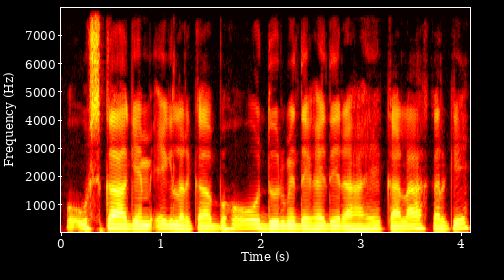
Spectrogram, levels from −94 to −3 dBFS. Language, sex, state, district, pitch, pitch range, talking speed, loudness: Hindi, male, Arunachal Pradesh, Longding, 135 Hz, 130-145 Hz, 205 wpm, -16 LUFS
